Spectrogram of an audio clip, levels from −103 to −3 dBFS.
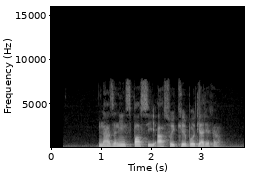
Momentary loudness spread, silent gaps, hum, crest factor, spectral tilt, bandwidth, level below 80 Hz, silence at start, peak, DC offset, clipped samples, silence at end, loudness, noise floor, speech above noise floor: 9 LU; none; none; 22 dB; -8 dB/octave; 8 kHz; -62 dBFS; 0.95 s; -14 dBFS; under 0.1%; under 0.1%; 0.4 s; -34 LUFS; -71 dBFS; 37 dB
